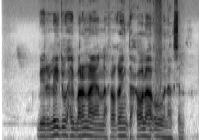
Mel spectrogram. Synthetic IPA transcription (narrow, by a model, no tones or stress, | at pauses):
bɛːɾlɛjd̪wɑħɑjbɐɾɐnɐjaːnːɐfɑqɛjnt̪ʰɐħɔːlɐɦɐʊwɐnaːɡsɐn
